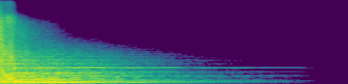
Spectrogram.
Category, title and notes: Sound effects > Electronic / Design
Gunshot Digitized WideReverb
Powerful and instantaneous gunshot from a highly technological weapon. Version with wide reverb.
digitized, bang, powerful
